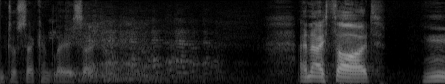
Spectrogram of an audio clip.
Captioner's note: laughter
